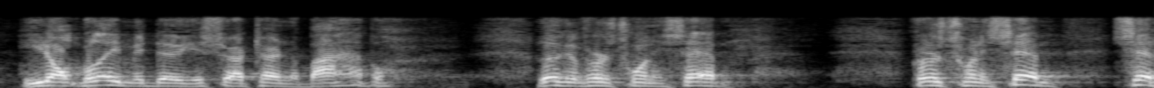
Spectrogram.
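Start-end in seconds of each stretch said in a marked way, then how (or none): none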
